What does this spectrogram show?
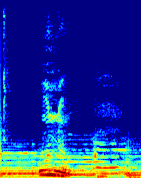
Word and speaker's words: unu: We have a very very popular word that we use and we pronounce it unu. This is the ebo word una.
